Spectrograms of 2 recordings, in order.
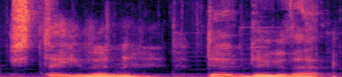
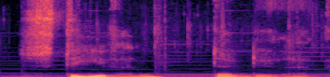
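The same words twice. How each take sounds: First: It is said loudest and most angrily. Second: It is said at a calm, normal volume.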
